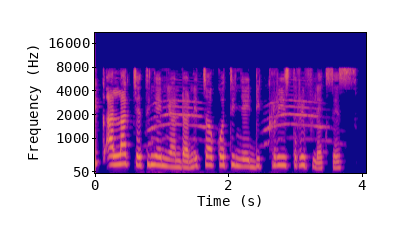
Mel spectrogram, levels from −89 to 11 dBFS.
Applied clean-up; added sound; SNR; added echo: classical method Wiener filter.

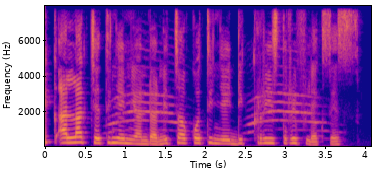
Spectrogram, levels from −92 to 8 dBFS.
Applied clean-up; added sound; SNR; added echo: none; Meow; 16 dB; none.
